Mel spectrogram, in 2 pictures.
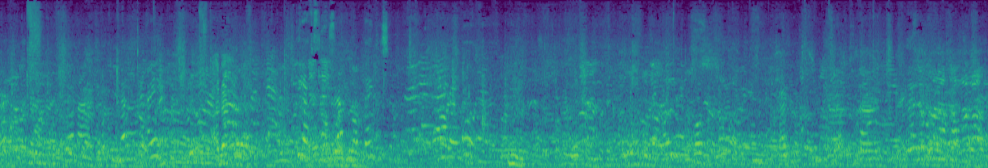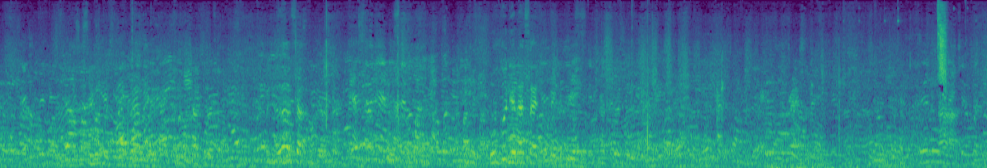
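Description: A crowd of men and women chatters close by.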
